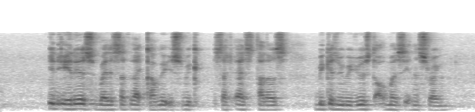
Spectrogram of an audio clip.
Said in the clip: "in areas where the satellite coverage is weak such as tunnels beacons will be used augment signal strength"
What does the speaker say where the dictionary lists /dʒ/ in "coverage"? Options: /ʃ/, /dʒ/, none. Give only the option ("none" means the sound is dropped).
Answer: none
